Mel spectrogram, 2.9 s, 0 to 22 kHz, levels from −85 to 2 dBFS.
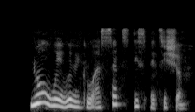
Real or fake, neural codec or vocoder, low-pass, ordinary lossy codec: fake; codec, 16 kHz, 4 kbps, FreqCodec, smaller model; none; none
